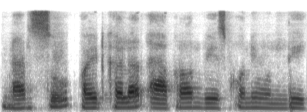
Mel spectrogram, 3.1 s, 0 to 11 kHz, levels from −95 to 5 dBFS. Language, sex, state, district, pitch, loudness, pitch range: Telugu, male, Telangana, Hyderabad, 140 Hz, -17 LUFS, 130-145 Hz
